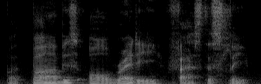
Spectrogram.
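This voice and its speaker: Deep, animated man reading a storybook aloud. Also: measured pace, slightly rough. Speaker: storyteller reading a children's picture book aloud. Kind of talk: expressive read-aloud narration.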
